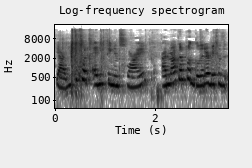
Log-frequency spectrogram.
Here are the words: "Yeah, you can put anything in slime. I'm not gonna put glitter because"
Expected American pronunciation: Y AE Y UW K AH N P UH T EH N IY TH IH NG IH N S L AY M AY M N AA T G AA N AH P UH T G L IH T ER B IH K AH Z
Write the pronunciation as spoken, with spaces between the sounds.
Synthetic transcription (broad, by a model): Y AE Y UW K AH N P UH T EH N IY TH IH NG IH N S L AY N AY M N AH T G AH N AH P UH T G L IH T ER B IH K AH Z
